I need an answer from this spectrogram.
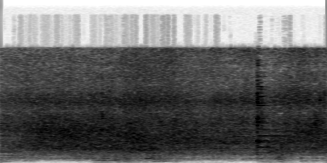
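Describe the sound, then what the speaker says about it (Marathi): Eggs frying in a little oil give a steady, close sizzle and hiss throughout, with one brief sharp crackle partway through. "आपण ही अंडी फक्त थोडीशी तेलातून फ्राय करून काढणार आहोत"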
